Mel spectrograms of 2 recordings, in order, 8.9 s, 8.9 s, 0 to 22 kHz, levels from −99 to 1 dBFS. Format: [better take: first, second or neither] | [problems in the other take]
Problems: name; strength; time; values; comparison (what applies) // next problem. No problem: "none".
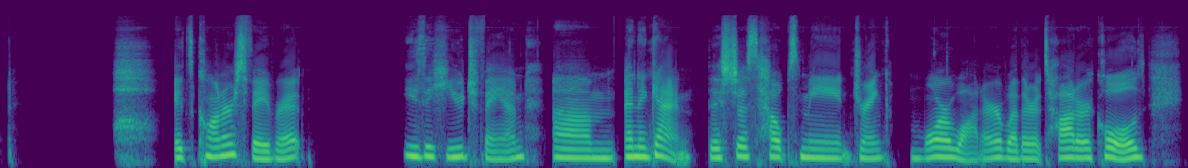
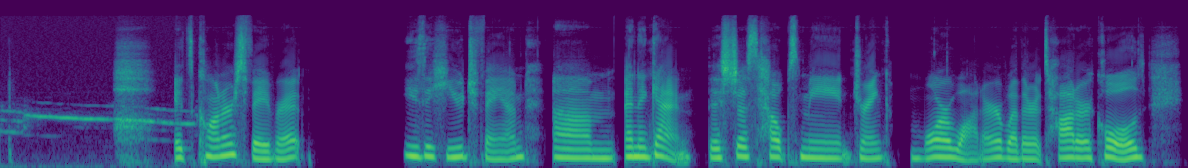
first | dog barking; faint; until 1.5 s; peak 10 dB below the speech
